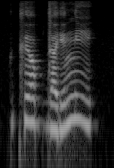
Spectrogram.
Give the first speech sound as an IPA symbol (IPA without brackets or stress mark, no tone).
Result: kʲ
